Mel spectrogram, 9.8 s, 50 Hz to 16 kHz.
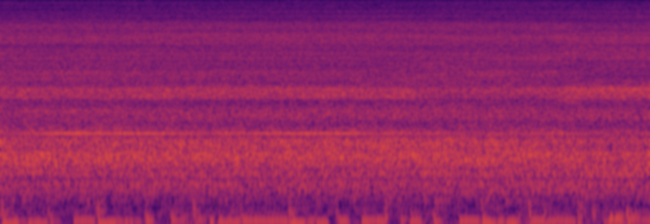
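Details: Yihua 878D soldering/hot air station, handpiece blower fan running after repairing a connector fault: steady high airy rush with even fan whir, no rattle or speed hunting; normal running.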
